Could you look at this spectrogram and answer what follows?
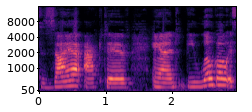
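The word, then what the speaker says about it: Zyia: is definitely one to know and it's called ziya so it's spelled z-y-i-a it's xayah active and the logo is like a little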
